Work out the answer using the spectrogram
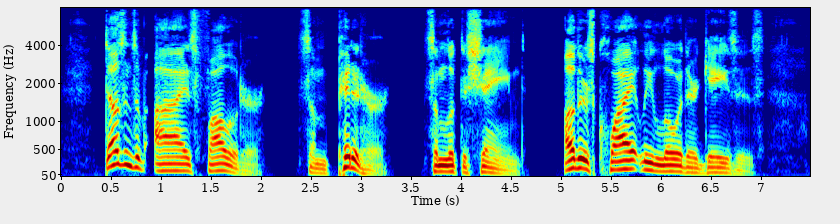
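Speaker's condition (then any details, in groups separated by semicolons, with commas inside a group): No condition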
